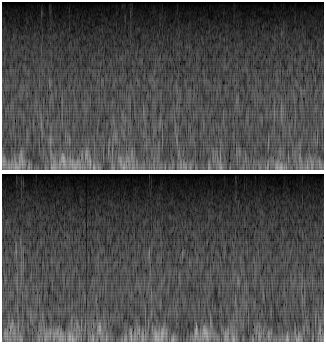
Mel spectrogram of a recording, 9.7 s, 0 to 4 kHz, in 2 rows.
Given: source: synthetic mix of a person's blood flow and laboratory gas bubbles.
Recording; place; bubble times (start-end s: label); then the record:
Doppler ultrasound of blood flow; precordium
0.44-1.07 s: bubbles
1.16-1.26 s: bubbles
1.34-2.03 s: bubbles
2.10-2.44 s: bubbles
2.54-2.71 s: bubbles
3.09-3.38 s: bubbles
3.45-3.63 s: bubbles
3.97-4.54 s: bubbles
4.62-4.84 s: bubbles
4.88-5.62 s: bubbles
5.79-5.97 s: bubbles
6.00-6.50 s: bubbles
6.88-7.14 s: bubbles
7.39-7.57 s: bubbles
7.93-8.01 s: bubbles
8.07-8.68 s: bubbles
9.18-9.67 s: bubbles
From the record:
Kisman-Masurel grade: 342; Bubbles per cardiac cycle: rolling drumbeat, 9 or more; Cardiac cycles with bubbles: 100%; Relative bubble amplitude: moderate (0.250 to 0.450); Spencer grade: 3 (all of the cardiac periods contain showers or single bubble signals, but not dominating or overriding the cardiac motion signals); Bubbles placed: anywhere in the cardiac cycle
